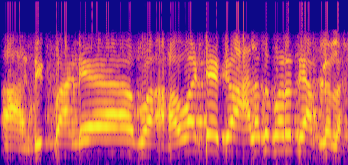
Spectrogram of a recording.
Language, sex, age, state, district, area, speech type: Marathi, male, 18-30, Maharashtra, Buldhana, urban, conversation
